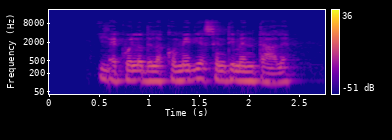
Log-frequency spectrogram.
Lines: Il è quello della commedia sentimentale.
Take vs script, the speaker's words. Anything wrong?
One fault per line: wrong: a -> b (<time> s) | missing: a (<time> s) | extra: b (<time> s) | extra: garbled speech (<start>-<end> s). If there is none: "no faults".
no faults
